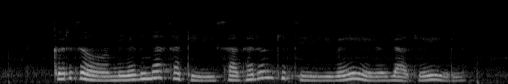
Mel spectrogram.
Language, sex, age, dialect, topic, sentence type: Marathi, female, 31-35, Northern Konkan, banking, question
